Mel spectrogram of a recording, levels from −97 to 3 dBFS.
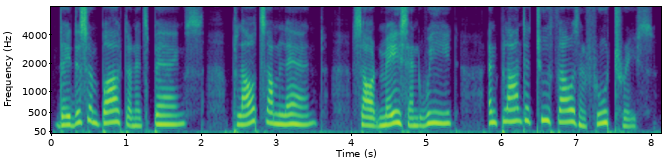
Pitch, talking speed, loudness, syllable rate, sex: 230 Hz, 135 wpm, -16 LUFS, 3.8 syllables/s, female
